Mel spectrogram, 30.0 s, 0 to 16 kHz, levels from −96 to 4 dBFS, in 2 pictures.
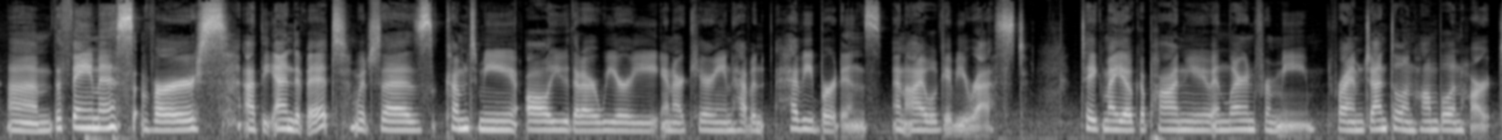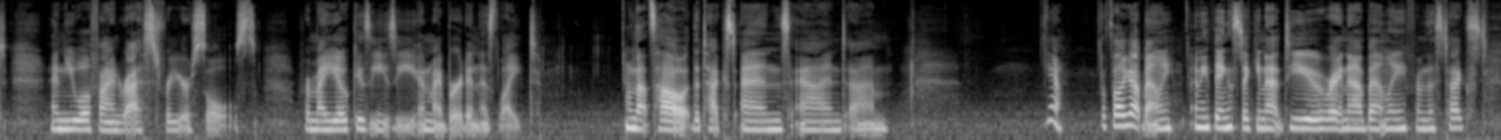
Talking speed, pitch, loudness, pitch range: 180 wpm, 200 Hz, -20 LUFS, 185-220 Hz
